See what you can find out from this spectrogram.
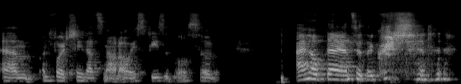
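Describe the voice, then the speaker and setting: A woman's voice: fairly low pitch, lively intonation, brisk, vocal fry, pushed and bright. A Danish woman in her twenties with an American accent, a marine researcher talking casually as a guest, with many restarts and fillers. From Denmark. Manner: rambling, frequent restarts and fillers. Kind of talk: casual livestream talk.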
